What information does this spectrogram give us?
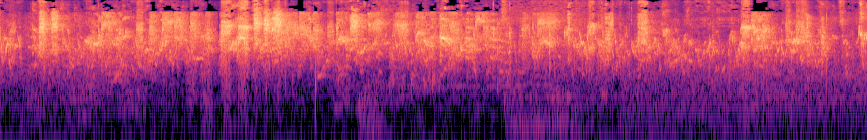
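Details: Budgerigars courting ahead of breeding produce lively twittering and chirped warbles from many birds at once, rising and falling in loudness with brief lulls.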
